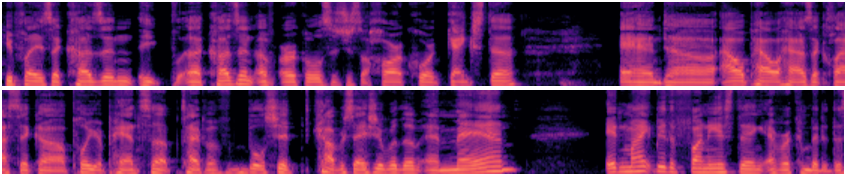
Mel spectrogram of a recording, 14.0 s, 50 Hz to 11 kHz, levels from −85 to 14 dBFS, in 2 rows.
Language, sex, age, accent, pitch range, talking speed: English, male, 30-49, American, 120-165 Hz, 185 wpm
